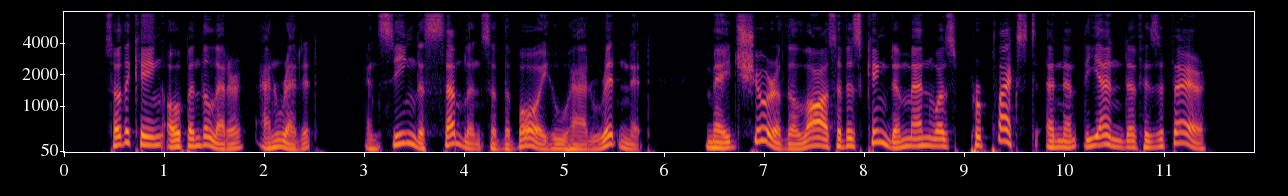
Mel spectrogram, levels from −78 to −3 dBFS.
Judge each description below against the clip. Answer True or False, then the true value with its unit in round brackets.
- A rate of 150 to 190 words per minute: True (185 wpm)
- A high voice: False (140 Hz)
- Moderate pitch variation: False (8.3 semitones)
